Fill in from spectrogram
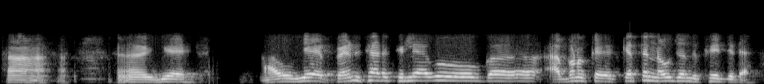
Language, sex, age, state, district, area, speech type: Odia, male, 60+, Odisha, Gajapati, rural, conversation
